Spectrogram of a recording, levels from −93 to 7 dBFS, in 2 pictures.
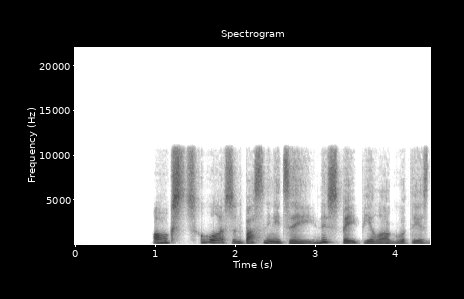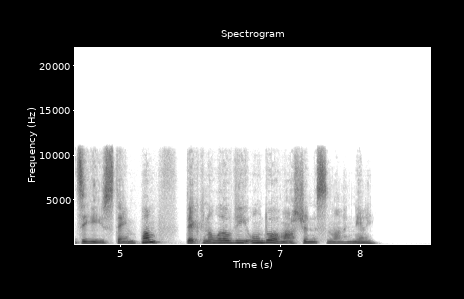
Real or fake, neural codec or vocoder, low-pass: fake; codec, 16 kHz in and 24 kHz out, 0.4 kbps, LongCat-Audio-Codec, fine tuned four codebook decoder; 10.8 kHz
